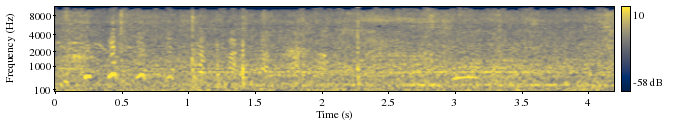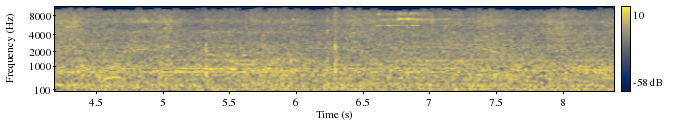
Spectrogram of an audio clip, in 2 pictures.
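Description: Steady crowd babble and background hubbub of a busy indoor ice rink, with an even wash of noise underneath.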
